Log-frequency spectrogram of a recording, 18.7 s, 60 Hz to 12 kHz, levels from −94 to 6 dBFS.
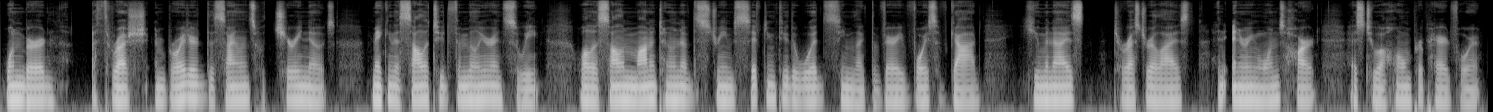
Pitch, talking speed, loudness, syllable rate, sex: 100 Hz, 150 wpm, -22 LUFS, 5.3 syllables/s, male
